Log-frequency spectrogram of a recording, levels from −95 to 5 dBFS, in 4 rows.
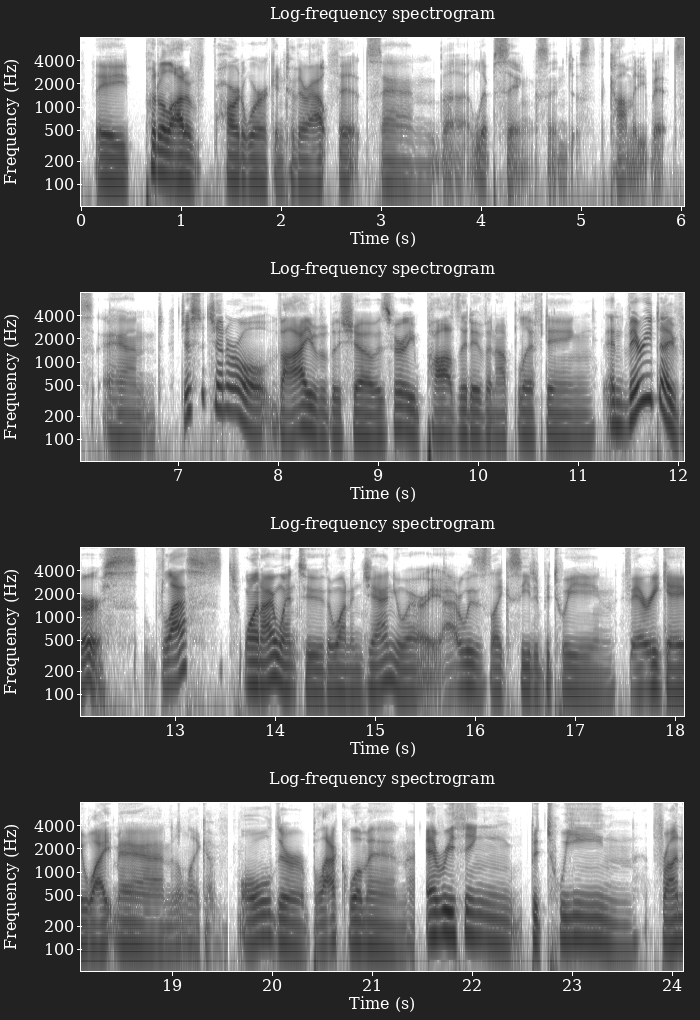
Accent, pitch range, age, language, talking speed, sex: American, 105-130 Hz, 20-39, English, 160 wpm, male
